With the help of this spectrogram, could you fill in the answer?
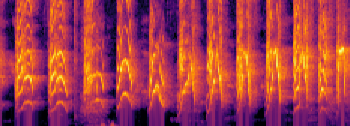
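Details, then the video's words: Long-tailed shrike of the blangkon type, wild, in full-fill song: evenly repeated arched, squeaky high notes, nearly three per second, with one brief low thump early on. "Kicau Burung Cendet Alam"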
